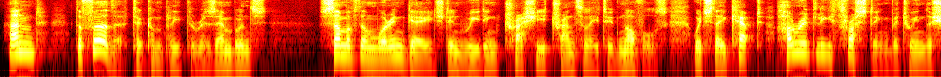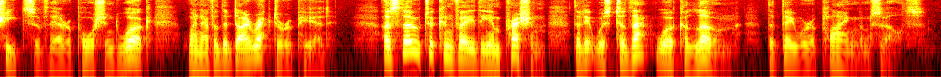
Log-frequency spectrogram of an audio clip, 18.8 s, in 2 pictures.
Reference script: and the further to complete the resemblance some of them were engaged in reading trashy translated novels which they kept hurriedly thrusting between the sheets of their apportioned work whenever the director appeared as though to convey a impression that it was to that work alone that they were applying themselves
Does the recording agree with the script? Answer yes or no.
no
